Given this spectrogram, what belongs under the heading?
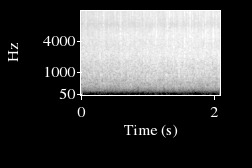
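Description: A church congregation applauds during a Korean Sunday worship service, a steady wash of clapping that holds evenly throughout, fairly faint and without any voices over it.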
